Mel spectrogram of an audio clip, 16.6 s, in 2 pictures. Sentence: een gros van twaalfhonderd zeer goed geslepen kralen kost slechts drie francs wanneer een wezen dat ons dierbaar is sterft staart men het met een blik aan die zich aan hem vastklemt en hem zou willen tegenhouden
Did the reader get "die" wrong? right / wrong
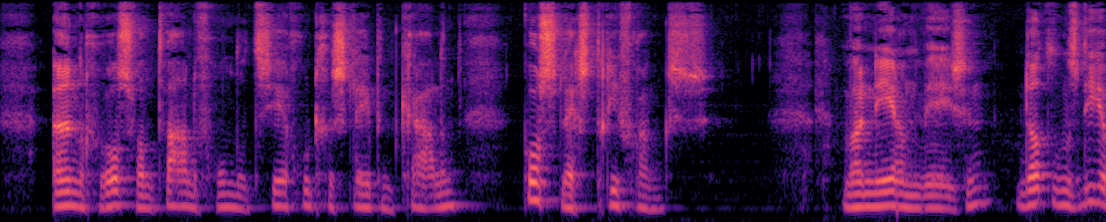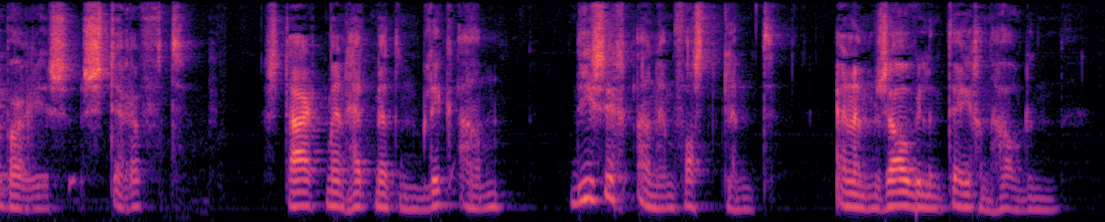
right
